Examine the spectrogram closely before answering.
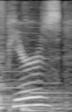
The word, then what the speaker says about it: Pires: name in the world Pires now I wonder if you pronounced it the way I do as you say if hires you say piers a lot of people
